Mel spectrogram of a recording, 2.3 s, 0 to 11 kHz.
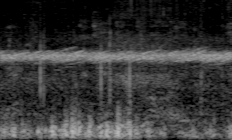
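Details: A dense chorus of frogs mating in a farm pond on an evening of April 25, 2022, with tadpoles present, makes a steady, high, continuous trill while a person talks nearby.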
